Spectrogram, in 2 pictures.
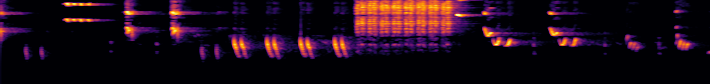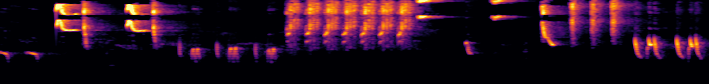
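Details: Northern European nightingale in full song, alternating rapid repeated chirp series, dense buzzy rattles, high thin whistles and low clicking notes in quick succession, the phrases separated by brief pauses.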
